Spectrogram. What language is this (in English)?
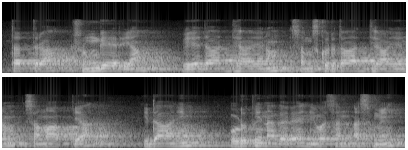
Sanskrit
